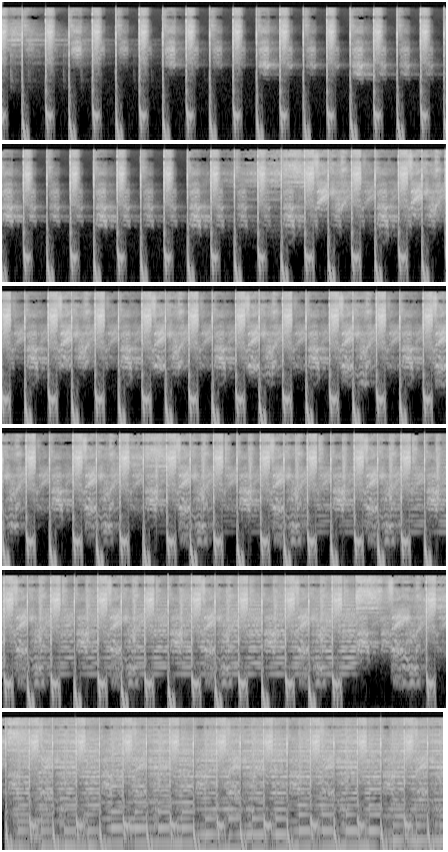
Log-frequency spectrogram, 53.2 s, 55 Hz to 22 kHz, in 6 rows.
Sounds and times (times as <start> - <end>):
Music: 0.0 - 53.2.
